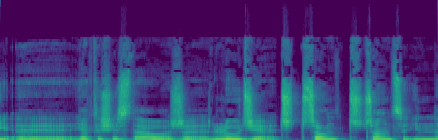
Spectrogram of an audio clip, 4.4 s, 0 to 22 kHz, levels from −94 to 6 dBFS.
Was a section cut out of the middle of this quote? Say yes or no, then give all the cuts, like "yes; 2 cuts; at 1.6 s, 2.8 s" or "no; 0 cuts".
yes; 1 cut; at 2.1 s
